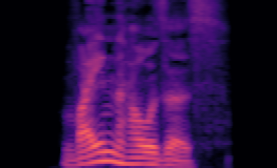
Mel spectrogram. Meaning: genitive of Weinhaus
- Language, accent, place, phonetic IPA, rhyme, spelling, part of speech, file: German, Germany, Berlin, [ˈvaɪ̯nˌhaʊ̯zəs], -aɪ̯nhaʊ̯zəs, Weinhauses, noun, De-Weinhauses.ogg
